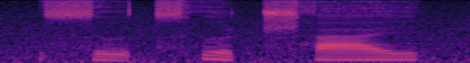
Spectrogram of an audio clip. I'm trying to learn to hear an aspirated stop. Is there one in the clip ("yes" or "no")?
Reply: yes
